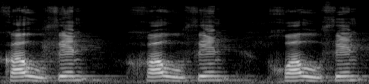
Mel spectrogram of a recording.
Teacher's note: خو، فا دو زیر فن خوفن خوفن، خوا پر مستعلیہ متحرک، واو ساکن سے پہلے زبر واو لین ہوگا، فا متحرک بغیر کھینچے بغیر جھٹکا دیے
